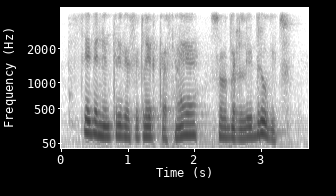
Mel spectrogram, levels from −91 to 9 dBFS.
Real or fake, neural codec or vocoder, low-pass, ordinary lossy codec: fake; codec, 44.1 kHz, 2.6 kbps, SNAC; 3.6 kHz; none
